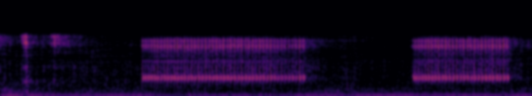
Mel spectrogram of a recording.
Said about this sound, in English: I drove down to the document research laboratory on Vanderbilt and got such a shock that I grabbed the office phone and dialed Wolfe at once.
